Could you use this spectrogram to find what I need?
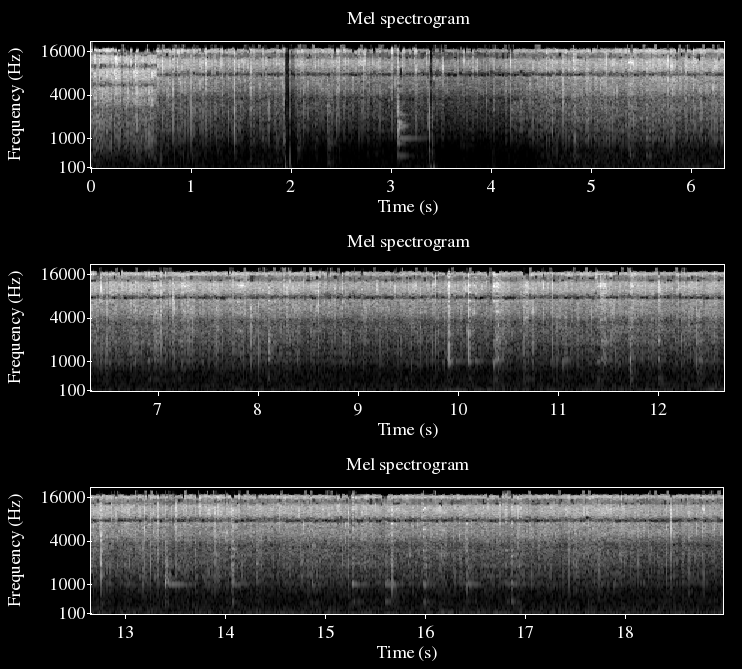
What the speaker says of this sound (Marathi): पॅनमध्ये मी आता तेल ओतते तेल आता तापलेलं आहे त्यात आता आपण हा कांदा घालूया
